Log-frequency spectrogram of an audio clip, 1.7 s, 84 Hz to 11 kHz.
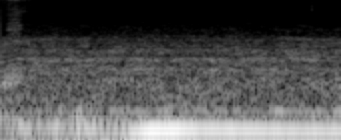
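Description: A 2022 Toyota 4Runner TRD Pro makes a turnaround on grass, its engine giving a steady, close, low rumble that swells slightly midway, with no talking.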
